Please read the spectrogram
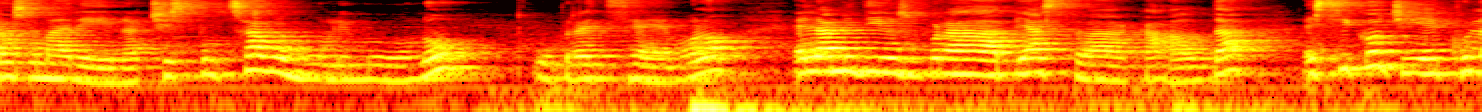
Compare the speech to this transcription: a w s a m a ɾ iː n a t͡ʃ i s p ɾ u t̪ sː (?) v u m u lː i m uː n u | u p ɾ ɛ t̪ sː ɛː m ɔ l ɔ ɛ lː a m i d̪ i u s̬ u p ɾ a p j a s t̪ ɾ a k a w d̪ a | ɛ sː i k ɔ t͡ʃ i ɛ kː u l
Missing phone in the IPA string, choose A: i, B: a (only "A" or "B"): B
